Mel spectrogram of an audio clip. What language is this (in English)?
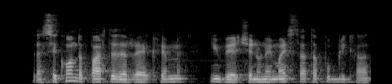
Italian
